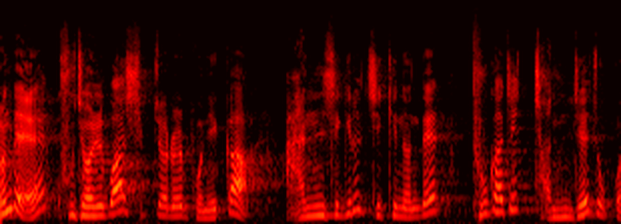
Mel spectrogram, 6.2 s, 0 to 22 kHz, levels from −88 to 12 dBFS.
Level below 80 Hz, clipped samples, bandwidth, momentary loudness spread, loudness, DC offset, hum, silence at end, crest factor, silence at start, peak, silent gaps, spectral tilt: -88 dBFS; under 0.1%; 19 kHz; 12 LU; -44 LUFS; under 0.1%; none; 0 s; 20 dB; 0 s; -24 dBFS; none; -3.5 dB/octave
